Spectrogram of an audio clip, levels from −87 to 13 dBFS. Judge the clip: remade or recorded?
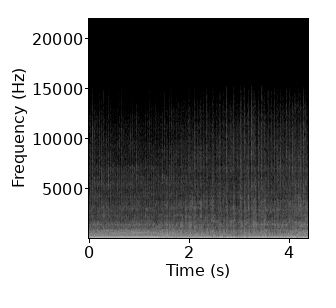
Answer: remade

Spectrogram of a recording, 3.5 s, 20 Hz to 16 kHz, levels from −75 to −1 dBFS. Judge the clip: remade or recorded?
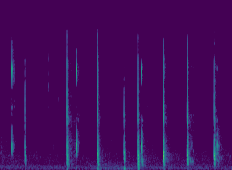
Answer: recorded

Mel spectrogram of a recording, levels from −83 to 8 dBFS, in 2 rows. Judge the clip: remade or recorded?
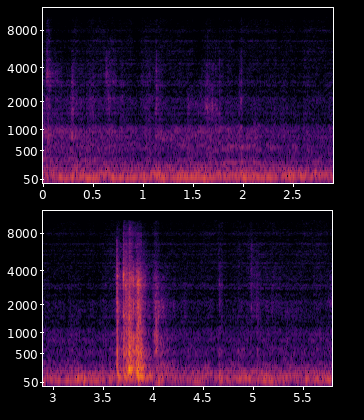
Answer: remade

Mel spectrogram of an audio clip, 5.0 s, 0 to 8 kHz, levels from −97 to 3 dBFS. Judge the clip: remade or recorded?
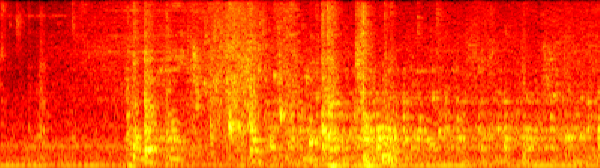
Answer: recorded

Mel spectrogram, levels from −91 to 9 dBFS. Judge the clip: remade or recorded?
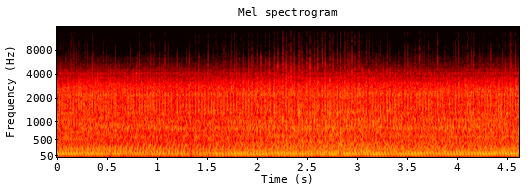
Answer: recorded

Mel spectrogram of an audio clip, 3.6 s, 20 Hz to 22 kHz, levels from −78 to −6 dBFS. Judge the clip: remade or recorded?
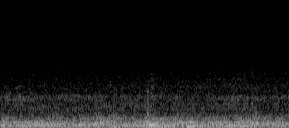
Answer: recorded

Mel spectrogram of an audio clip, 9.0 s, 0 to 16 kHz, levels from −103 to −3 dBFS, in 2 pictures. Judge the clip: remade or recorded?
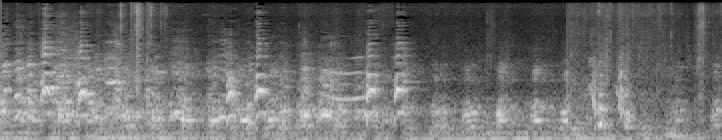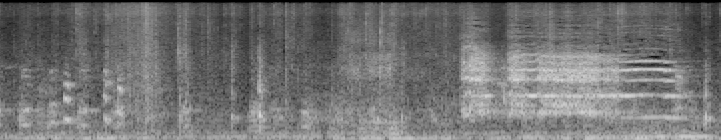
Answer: recorded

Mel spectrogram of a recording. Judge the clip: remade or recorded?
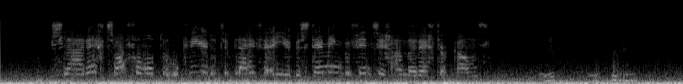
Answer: remade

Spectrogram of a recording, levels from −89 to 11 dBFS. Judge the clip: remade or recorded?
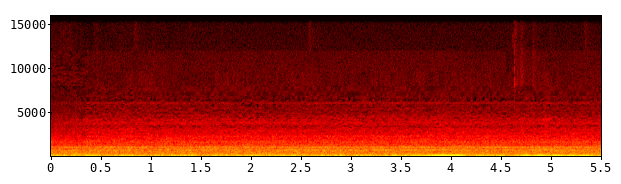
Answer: recorded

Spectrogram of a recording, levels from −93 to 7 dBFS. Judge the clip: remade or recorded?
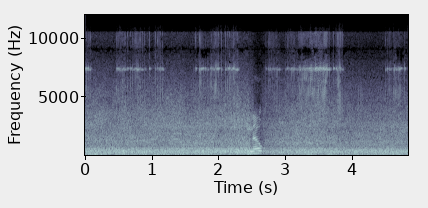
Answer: recorded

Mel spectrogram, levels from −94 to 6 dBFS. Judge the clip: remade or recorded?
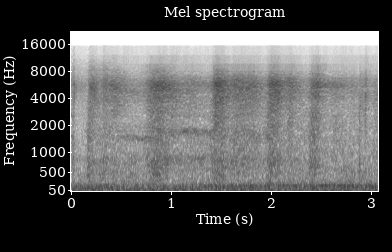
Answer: remade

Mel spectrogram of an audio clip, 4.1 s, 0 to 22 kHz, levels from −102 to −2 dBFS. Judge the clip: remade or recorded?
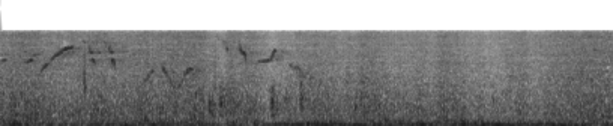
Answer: remade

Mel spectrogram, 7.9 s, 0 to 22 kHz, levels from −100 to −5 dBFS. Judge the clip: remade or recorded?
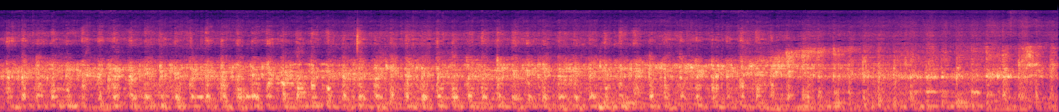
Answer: remade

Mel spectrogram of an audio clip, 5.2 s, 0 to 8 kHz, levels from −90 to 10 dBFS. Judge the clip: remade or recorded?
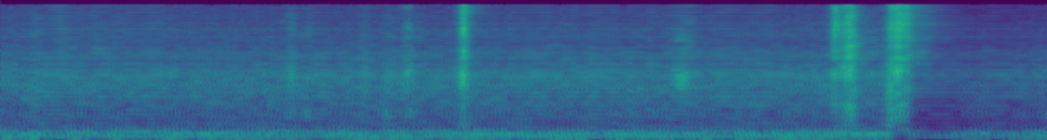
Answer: remade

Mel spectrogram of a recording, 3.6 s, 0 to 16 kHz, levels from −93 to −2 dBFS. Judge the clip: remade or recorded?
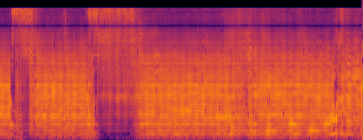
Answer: remade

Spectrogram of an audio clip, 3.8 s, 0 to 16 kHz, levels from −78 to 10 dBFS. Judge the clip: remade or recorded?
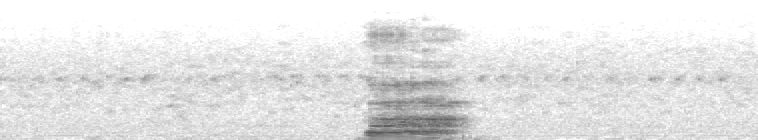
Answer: recorded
